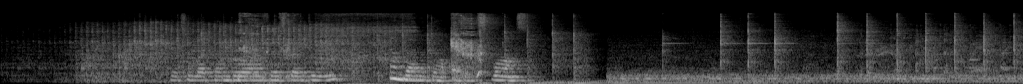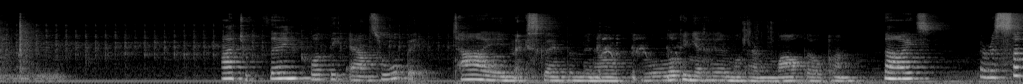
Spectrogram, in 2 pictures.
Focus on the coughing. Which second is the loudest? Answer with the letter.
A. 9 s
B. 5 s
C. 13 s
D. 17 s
B.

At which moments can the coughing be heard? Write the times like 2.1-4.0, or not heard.
2.4-5.0, 8.0-10.5, 16.2-18.0.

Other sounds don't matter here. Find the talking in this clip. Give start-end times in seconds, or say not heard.
1.7-5.3, 12.4-20.4.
